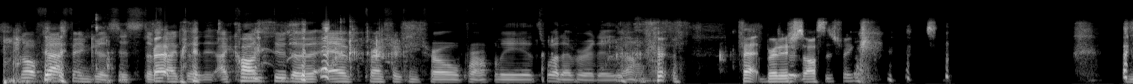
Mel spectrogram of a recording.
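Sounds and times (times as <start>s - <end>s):
laughter: 0.0s - 9.4s
speech: 0.2s - 9.5s
heavy breathing: 6.1s - 7.4s, 10.8s - 11.0s.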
